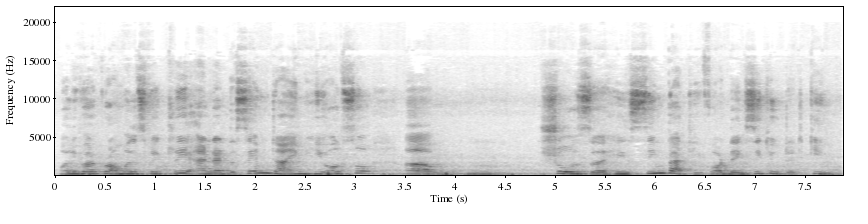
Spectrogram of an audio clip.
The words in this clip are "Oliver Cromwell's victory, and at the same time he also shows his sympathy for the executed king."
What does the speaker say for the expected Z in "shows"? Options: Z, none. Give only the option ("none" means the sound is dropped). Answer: Z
